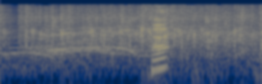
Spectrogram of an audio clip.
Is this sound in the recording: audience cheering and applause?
yes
